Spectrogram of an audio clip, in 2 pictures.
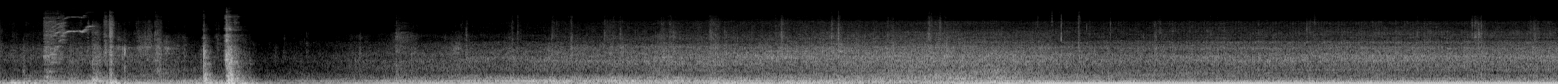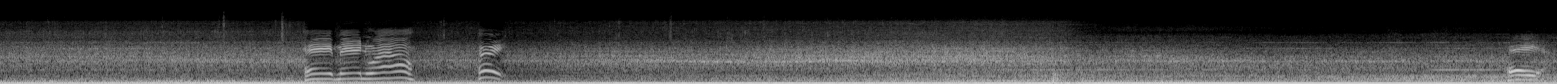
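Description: Heavy farm machinery engines idling steadily, a constant low hum, with a sharp knock about two seconds in.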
